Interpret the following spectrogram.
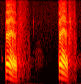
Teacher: காஃப் காஃப் உயர்த்தி சொல்லணும், காஃப் வாய் திறந்து காஃப் காஃப் QAAF மாதிரி காஃப் காஃப் காஃப். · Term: உயர்வான எழுத்துக்கள்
